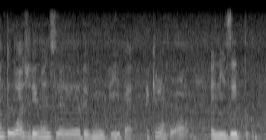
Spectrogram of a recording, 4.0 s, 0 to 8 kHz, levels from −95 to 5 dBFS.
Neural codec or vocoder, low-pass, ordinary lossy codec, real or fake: codec, 16 kHz, 4 kbps, FunCodec, trained on LibriTTS, 50 frames a second; 7.2 kHz; none; fake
